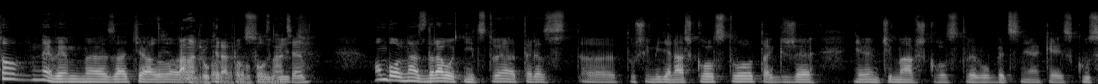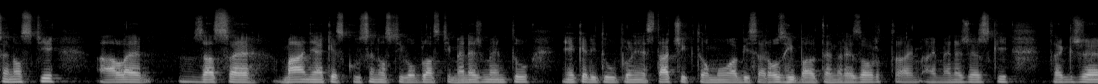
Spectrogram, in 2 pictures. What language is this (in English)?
Slovak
